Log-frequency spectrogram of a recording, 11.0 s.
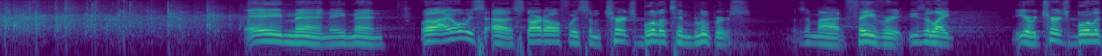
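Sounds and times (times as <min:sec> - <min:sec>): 
audience clapping hands: 0:00.0 - 0:03.0
speech: 0:02.5 - 0:11.0.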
